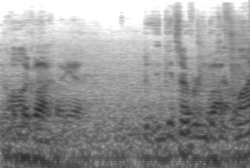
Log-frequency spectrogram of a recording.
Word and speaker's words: MacLachlan: You had to build the two when Kyle, how do you pronounce his last name? McLaughlin, yeah.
